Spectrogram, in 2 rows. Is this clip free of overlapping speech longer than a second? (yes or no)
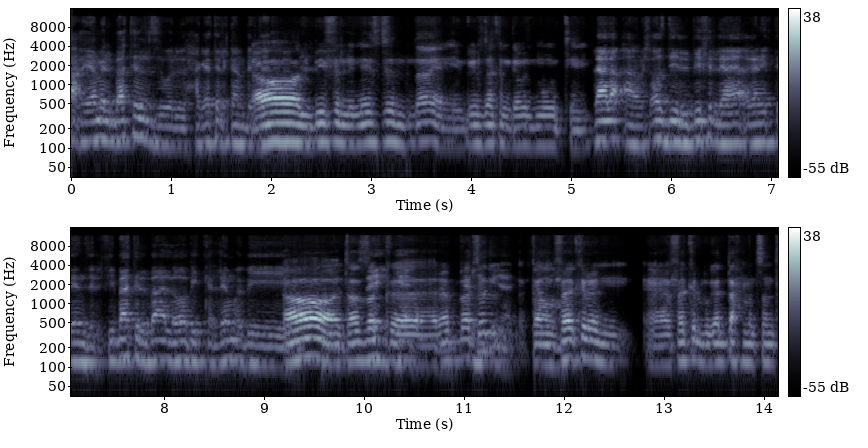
no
